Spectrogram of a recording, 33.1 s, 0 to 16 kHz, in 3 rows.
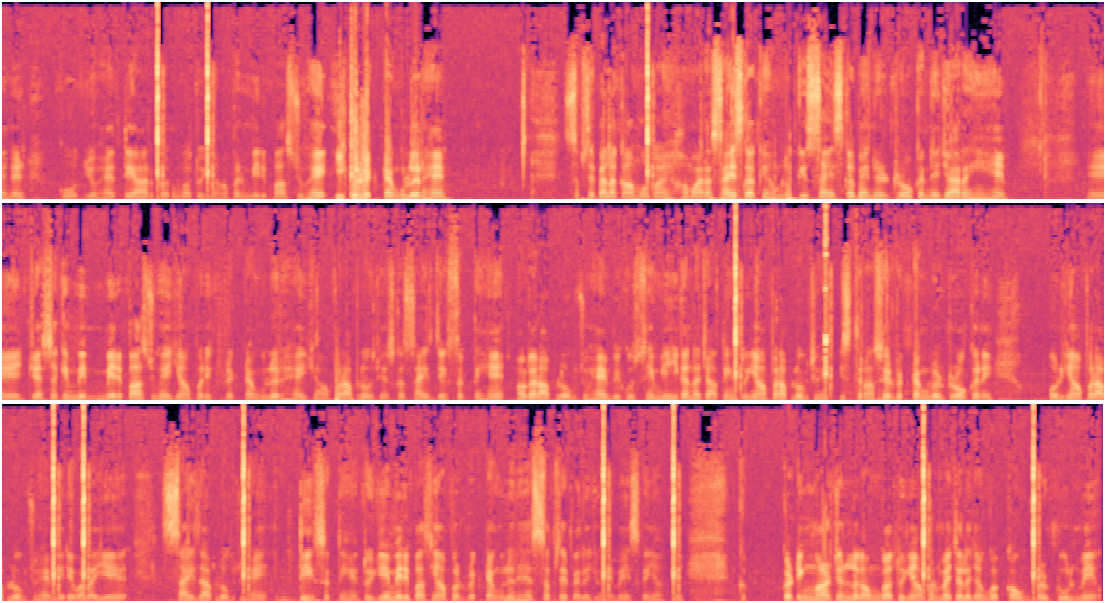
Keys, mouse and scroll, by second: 1.5 click, 4.9 F2, 6.5-7.2 drag, 18.2 click, 20.4 F5, 27.0 F5, 28.4 click, 31.5-33.0 drag.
